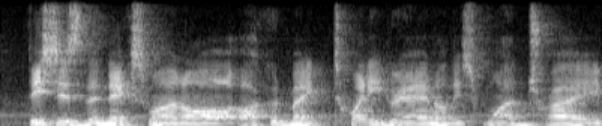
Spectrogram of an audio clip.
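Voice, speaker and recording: A man with an Australian accent, medium pitch, and moderate pace, amid noticeable background noise and audible room echo. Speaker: crypto news host. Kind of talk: casual livestream chat. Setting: livestream. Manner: animated.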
